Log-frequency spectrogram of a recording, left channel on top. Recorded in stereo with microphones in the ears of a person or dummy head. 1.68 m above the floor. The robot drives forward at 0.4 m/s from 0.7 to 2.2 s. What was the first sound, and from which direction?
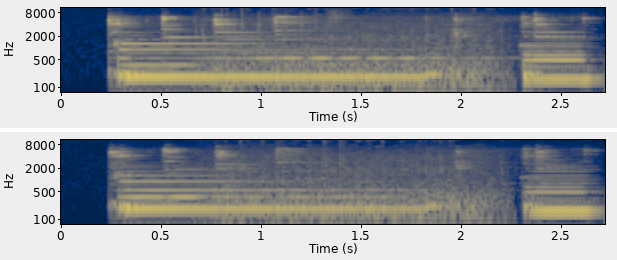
A guitar, 50° left (ahead or behind).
